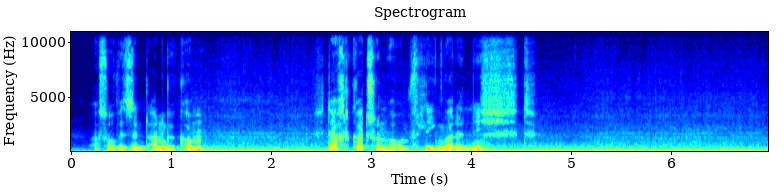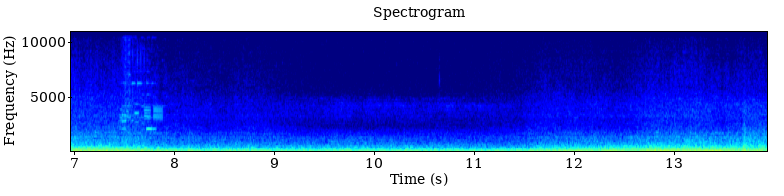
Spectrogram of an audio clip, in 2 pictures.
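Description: A spacecraft engine rumbles low and steady.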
